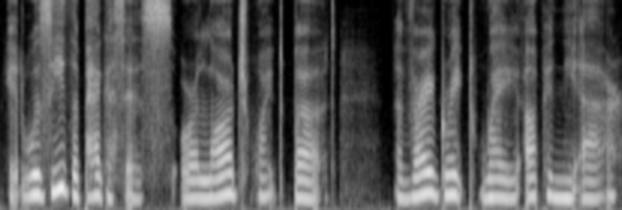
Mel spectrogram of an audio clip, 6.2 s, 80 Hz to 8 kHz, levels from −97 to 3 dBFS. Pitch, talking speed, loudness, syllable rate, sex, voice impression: 220 Hz, 165 wpm, -18 LUFS, 4.3 syllables/s, female, feminine, young, relaxed, weak, bright, soft, raspy, calm, slightly friendly, kind, modest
